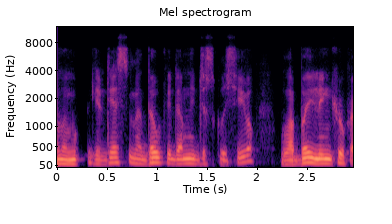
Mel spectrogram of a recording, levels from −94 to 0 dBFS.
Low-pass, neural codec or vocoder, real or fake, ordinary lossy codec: 7.2 kHz; codec, 16 kHz, 1 kbps, X-Codec, HuBERT features, trained on general audio; fake; Opus, 24 kbps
